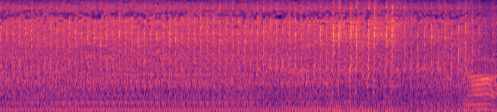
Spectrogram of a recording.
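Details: TrailMaster Mini XRX go-kart, pull-started without the electric starter: small single buzzes at steady even idle with quick rev near end; running normally.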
